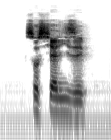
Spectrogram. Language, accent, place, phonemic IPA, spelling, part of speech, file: French, France, Lyon, /sɔ.sja.li.ze/, socialiser, verb, LL-Q150 (fra)-socialiser.wav
- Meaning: 1. to socialize 2. to nationalize 3. to make or become socialist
